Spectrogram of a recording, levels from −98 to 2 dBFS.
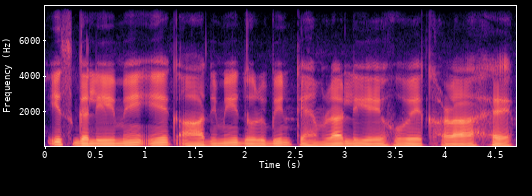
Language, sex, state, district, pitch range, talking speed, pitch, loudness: Hindi, male, Jharkhand, Ranchi, 95-110 Hz, 140 wpm, 95 Hz, -19 LUFS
